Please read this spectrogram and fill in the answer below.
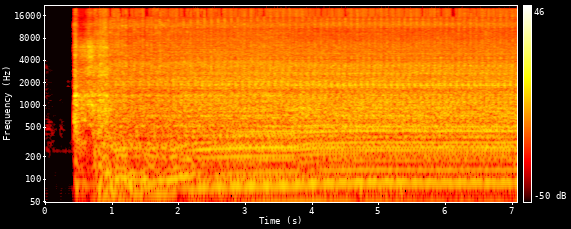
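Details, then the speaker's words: Datsun engine on a cold start after an engine bay overhaul: it cranks, catches and holds a fast, even high idle because the choke was accidentally re-engaged. Idle should drop once hot; it runs much smoother than its earlier galloping cold shake. "a lot higher because the choke is on I was playing around a bit earlier and uh re-engaged it by accident so it'll turn off once it gets hot"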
